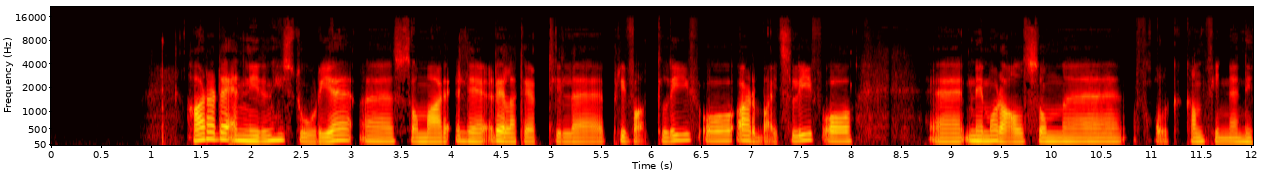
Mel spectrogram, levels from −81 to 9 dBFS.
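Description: Throughout the speech there is clock drift between sender and receiver: the sender's clock runs roughly 2% slow, so the receiver's jitter buffer keeps draining and must be topped up. The result is a faintly unsteady pacing across the whole clip, with small timing hiccups at uneven intervals.

From 0.25 s to 10.45 s, repeated timing corrections compensate for this. The receiver stretches playback to 98% speed by repeating short pieces, adding around 150 ms in total. Each edit is small and all go the same way, so the effect is a slightly dragging, uneven tempo rather than distinct glitches.

Scattered short gaps appear from 1.29 s to 6.61 s: about five late or lost packets, each patched by continuing the preceding sound, the longest only about 10 ms and roughly 40 ms in all. They come through as brief ticks or tiny smears.

A second run of scattered short gaps falls between 8.37 s and 11.06 s. 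There are about three concealed holes totalling roughly 70 ms. The longest is around 40 ms.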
